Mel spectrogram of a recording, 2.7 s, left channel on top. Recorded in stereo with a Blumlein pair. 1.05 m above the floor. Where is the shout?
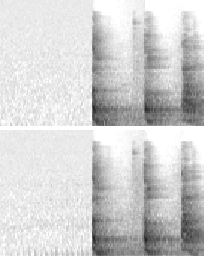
Straight ahead, 0.5 m; by 2.6 s 45° right, 1.1 m.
